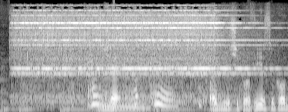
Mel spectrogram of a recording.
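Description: A telephone bell ringing: one continuous electric-bell ring that starts suddenly and stops a little over three seconds later.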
